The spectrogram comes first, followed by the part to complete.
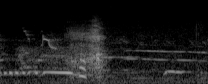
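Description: Birds calling in the background: short chirps and long held notes, with a brief rush of noise about a second in.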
